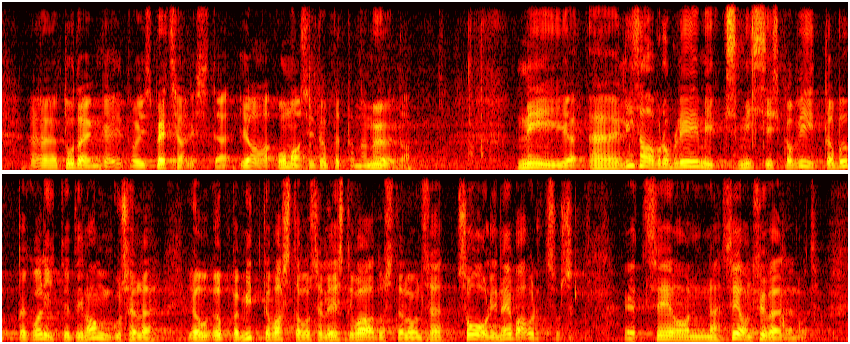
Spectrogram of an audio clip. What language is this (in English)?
Estonian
